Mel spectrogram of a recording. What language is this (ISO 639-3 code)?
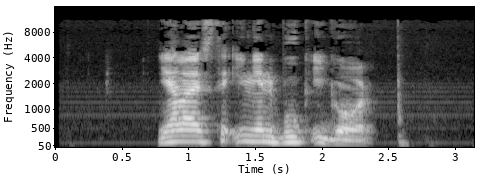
swe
